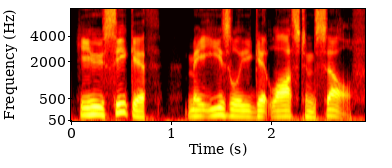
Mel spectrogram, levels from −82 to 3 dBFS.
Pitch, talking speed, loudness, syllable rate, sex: 115 Hz, 165 wpm, -17 LUFS, 4.6 syllables/s, male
